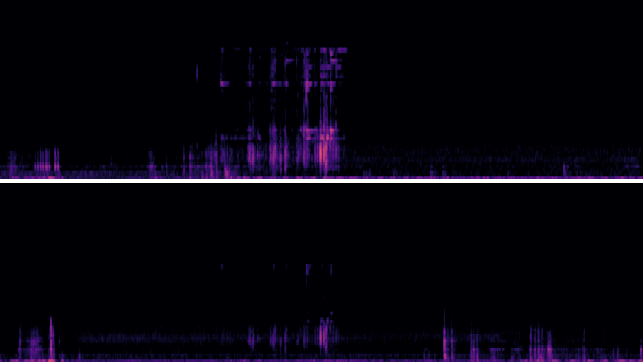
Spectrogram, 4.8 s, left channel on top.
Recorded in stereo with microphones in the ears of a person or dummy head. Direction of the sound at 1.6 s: 35° left (ahead or behind).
